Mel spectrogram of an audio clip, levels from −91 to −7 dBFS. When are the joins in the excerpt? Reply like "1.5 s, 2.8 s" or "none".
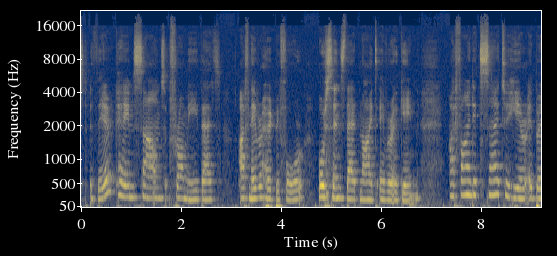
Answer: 7.3 s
